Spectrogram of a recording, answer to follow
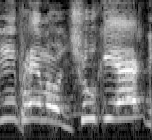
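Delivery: ordinary talk, nothing marked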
